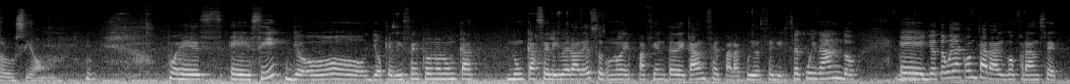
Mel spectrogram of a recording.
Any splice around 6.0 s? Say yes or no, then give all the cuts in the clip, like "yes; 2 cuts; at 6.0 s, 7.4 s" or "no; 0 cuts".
yes; 2 cuts; at 3.8 s, 6.0 s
